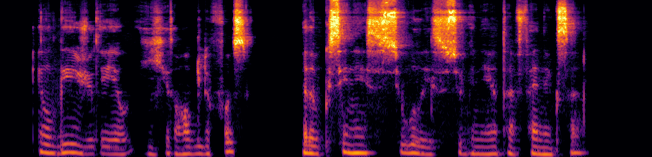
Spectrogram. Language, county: Lithuanian, Vilnius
